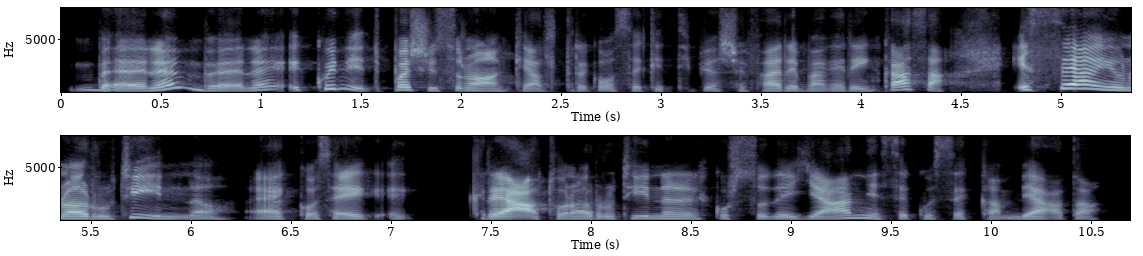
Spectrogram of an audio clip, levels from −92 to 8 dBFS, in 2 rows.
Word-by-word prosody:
Mhmm, 245 Hz, -1 st, -15 dB
bene, 210 Hz, -, +3 dB
bene. 235 Hz, -, -3 dB
E 230 Hz, -, -4 dB
quindi, 355 Hz, -, -2 dB
t -, -, -16 dB
poi 245 Hz, -, +2 dB
ci 215 Hz, -, -3 dB
sono 210 Hz, +1 st, -4 dB
anche 180 Hz, -2 st, 0 dB
altre 165 Hz, +2 st, -6 dB
cose 165 Hz, +2 st, -9 dB
che 165 Hz, -, -15 dB
ti -, -, -22 dB
piace 160 Hz, +2 st, -8 dB
fare, 185 Hz, +1 st, -1 dB
magari 165 Hz, -1 st, -7 dB
in 175 Hz, -, -6 dB
casa 290 Hz, -, +2 dB, 0.3 s
e -, -, +2 dB
se 390 Hz, -, +4 dB
hai 355 Hz, -8 st, +8 dB
una 210 Hz, -4 st, +4 dB
routine, 190 Hz, -, -4 dB
ecco, 175 Hz, -, -4 dB
se -, -, -3 dB
hai 175 Hz, -, +5 dB
ec 175 Hz, -, -7 dB
e 175 Hz, -, -13 dB, 0.2 s
creato 185 Hz, -5 st, +6 dB
una 175 Hz, -, -3 dB
routine 200 Hz, +2 st, -6 dB
nel 175 Hz, -3 st, -6 dB
corso 175 Hz, -, -10 dB
degli 170 Hz, +1 st, -6 dB
anni 225 Hz, +6 st, +1 dB
e -, -, -8 dB
se 185 Hz, -4 st, -8 dB
questa 165 Hz, -2 st, -9 dB
è 165 Hz, -, -19 dB
cambiata. 160 Hz, -1 st, -4 dB
185 Hz, 230 wpm, -25 LUFS, 170-220 Hz, 0.3 s, hai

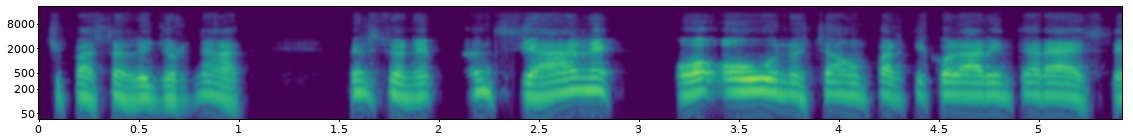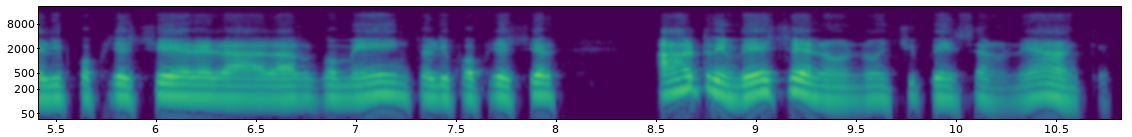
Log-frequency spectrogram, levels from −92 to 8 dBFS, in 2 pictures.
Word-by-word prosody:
ci -, -, -16 dB
passa -, -, -2 dB
le 125 Hz, +2 st, 0 dB
giornate. 120 Hz, +5 st, -4 dB, 0.4 s
Persone 145 Hz, -4 st, -2 dB
anziane 170 Hz, +3 st, +2 dB, 0.2 s
o 150 Hz, -, +5 dB
o 180 Hz, +1 st, +8 dB
uno 175 Hz, -5 st, +6 dB
c'ha 160 Hz, +3 st, -3 dB
un 145 Hz, -2 st, -4 dB
particolare 145 Hz, +4 st, +2 dB
interesse, 140 Hz, -4 st, 0 dB
gli 125 Hz, 0 st, -6 dB
può 130 Hz, -, -10 dB
piacere 135 Hz, +1 st, -2 dB
la 125 Hz, -1 st, -3 dB
l'argomento, 125 Hz, +3 st, -6 dB
gli 125 Hz, 0 st, -5 dB
può 125 Hz, -, -6 dB
piacer 140 Hz, +3 st, -3 dB, 0.5 s
altri, 175 Hz, -6 st, +1 dB
invece, 165 Hz, +6 st, +1 dB
no 120 Hz, -5 st, -6 dB
non 120 Hz, +1 st, -14 dB
ci 140 Hz, -, -21 dB
pensano 120 Hz, -2 st, -10 dB
neanche. 120 Hz, 0 st, -6 dB
135 Hz, 155 wpm, -23 LUFS, 125-155 Hz, 0.5 s, o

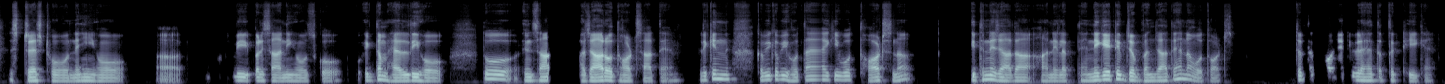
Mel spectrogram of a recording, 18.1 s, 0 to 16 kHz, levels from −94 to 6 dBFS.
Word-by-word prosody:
Stressed 105 Hz, 0 st, +2 dB
हो, 95 Hz, -1 st, -2 dB
नहीं 100 Hz, +1 st, -2 dB
हो 100 Hz, -1 st, -4 dB, 0.4 s
अ, -, -, -6 dB, 0.7 s
भी 115 Hz, -2 st, +2 dB
परेशानी 100 Hz, -1 st, +1 dB
हो 100 Hz, -1 st, -4 dB
उसको 95 Hz, 0 st, -8 dB, 0.5 s
एकदम 120 Hz, +4 st, +1 dB
हेल्दी 100 Hz, +1 st, +4 dB
हो 95 Hz, -, +1 dB, 0.6 s
तो 155 Hz, -3 st, +1 dB
इंसान 110 Hz, +1 st, +4 dB, 0.4 s
हज़ारों 115 Hz, +1 st, +8 dB
थॉट्स 100 Hz, -2 st, -3 dB
आते 90 Hz, +3 st, -2 dB
हैं। 105 Hz, +1 st, -15 dB, 0.3 s
लेकिन 150 Hz, +4 st, +1 dB, 0.4 s
कभी-कभी 135 Hz, +3 st, -1 dB
होता 105 Hz, +4 st, -4 dB
है 130 Hz, 0 st, -1 dB
कि 130 Hz, 0 st, -3 dB
वो 130 Hz, 0 st, -1 dB
थॉट्स -, -, -1 dB
ना -, -, -4 dB, 0.8 s
इतने 145 Hz, 0 st, +2 dB
ज़्यादा 105 Hz, -2 st, +2 dB, 0.3 s
आने 100 Hz, +1 st, -3 dB
लगते 100 Hz, +1 st, -6 dB
हैं। 105 Hz, -, -5 dB
नेगेटिव 140 Hz, +6 st, +8 dB
जब 120 Hz, -4 st, +4 dB
बन 105 Hz, 0 st, -2 dB
जाते 110 Hz, +6 st, 0 dB
हैं 165 Hz, -, 0 dB
ना 150 Hz, -3 st, -2 dB
वो 95 Hz, -6 st, -4 dB
थॉट्स -, -, -10 dB, 0.8 s
जब -, -, -1 dB
तक -, -, -11 dB, 0.2 s
पॉजिटिव 120 Hz, -, -2 dB
रहें 110 Hz, -2 st, 0 dB
तब 115 Hz, -1 st, -9 dB
तक 105 Hz, 0 st, -7 dB
ठीक 95 Hz, -3 st, -6 dB
हैं 95 Hz, +1 st, -17 dB
110 Hz, 155 wpm, -24 LUFS, 100-125 Hz, 0.8 s, हज़ारों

